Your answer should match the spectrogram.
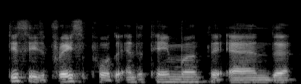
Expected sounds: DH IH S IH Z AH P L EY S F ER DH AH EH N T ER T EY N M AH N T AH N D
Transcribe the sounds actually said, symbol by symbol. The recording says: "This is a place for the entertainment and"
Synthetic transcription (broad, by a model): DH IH S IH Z AH P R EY S P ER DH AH EH N T ER T EY N M AH N T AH N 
